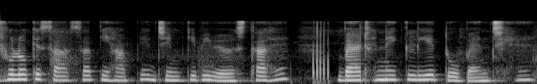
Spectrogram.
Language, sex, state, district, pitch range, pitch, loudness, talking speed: Hindi, female, Haryana, Jhajjar, 185-215 Hz, 200 Hz, -19 LUFS, 190 wpm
